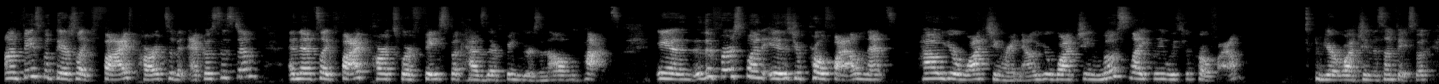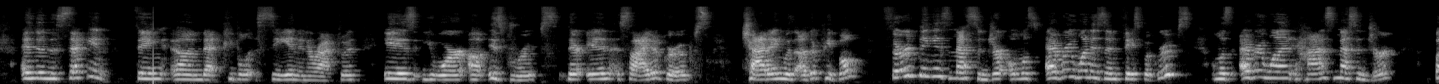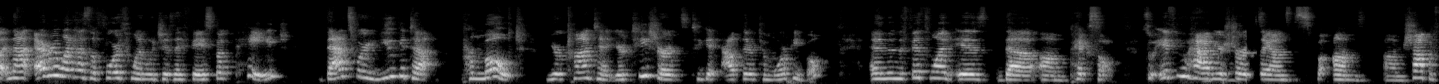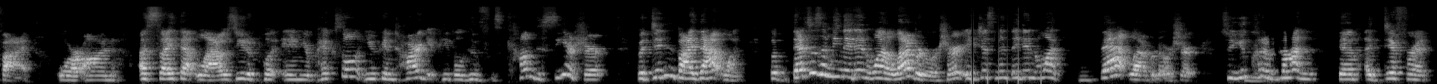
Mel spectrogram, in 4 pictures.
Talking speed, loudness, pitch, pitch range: 200 wpm, -19 LUFS, 250 Hz, 230-290 Hz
